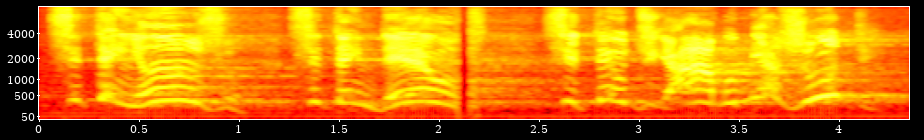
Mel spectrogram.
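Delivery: high, loud, pleading cry for help; a frantic prayer, voice pitched high and straining; desperate plea. Retold or imitated. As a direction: beg anyone at all to help you. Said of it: "E comecei a pedir".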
